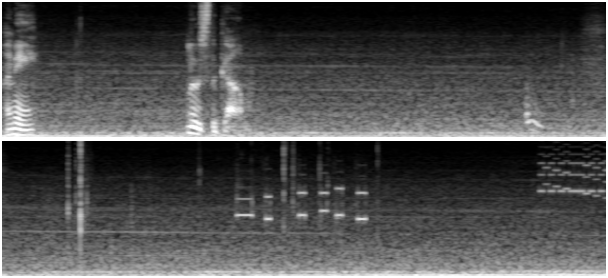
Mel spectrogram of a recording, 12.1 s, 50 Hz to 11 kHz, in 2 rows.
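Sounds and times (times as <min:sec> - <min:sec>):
bus engine rumble: 0:00.0 - 0:12.0
phone electronic beeps: 0:08.4 - 0:09.7, 0:11.4 - 0:12.0.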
